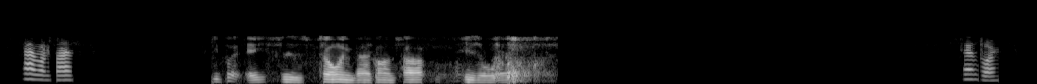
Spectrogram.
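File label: Police Southeast District Dispatch; Raleigh; wake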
